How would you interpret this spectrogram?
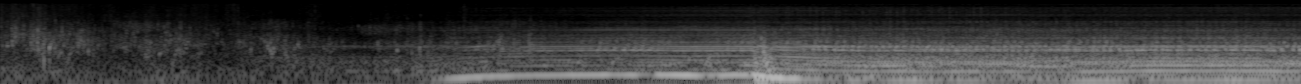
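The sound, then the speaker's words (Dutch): The small outboard motor of a rubber boat carrying a mother and her three children toward a larger boat drones steadily over water, its low hum rising and holding after a few seconds of quieter splashing and wind, with no one speaking. “Diyala en haar moeder, broer en zus zitten in een rubber bootje en zijn een klein uur onderweg naar een grotere boot”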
